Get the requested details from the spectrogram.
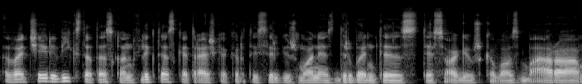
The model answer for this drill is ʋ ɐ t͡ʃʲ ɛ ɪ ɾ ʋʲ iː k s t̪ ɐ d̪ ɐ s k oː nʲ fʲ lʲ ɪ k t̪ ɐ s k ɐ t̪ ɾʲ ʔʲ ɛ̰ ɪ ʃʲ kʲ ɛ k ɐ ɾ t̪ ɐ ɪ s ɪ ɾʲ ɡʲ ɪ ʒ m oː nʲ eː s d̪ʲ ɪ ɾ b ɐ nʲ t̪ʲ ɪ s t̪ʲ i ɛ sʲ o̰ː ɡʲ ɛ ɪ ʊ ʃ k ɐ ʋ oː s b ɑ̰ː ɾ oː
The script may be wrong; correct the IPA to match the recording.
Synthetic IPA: ʋ ɐ t͡ʃʲ ɛ ɪ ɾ ʋʲ iː k s t̪ ɐ t̪ ɐ s k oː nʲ fʲ lʲ ɪ k t̪ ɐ s k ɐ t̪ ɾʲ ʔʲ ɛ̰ ɪ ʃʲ kʲ ɛ k ɐ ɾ t̪ ɐ ɪ s ɪ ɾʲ ɡʲ ɪ ʒ m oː nʲ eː s d̪ʲ ɪ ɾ b ɐ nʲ t̪ʲ ɪ s t̪ʲ i ɛ sʲ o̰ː ɡʲ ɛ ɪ ʊ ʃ k ɐ ʋ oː s b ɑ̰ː ɾ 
